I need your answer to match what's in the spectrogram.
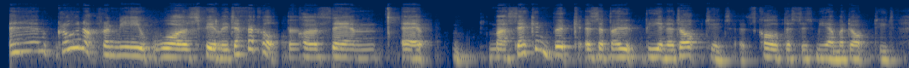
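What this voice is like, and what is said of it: Scottish accent. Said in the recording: “you've got a great Scottish accent there”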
